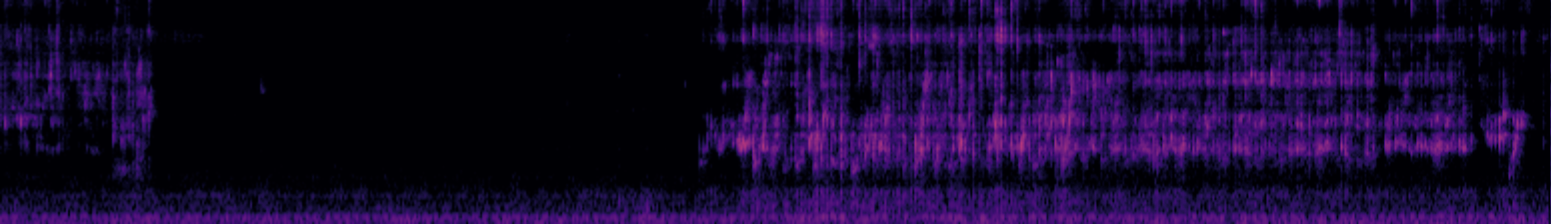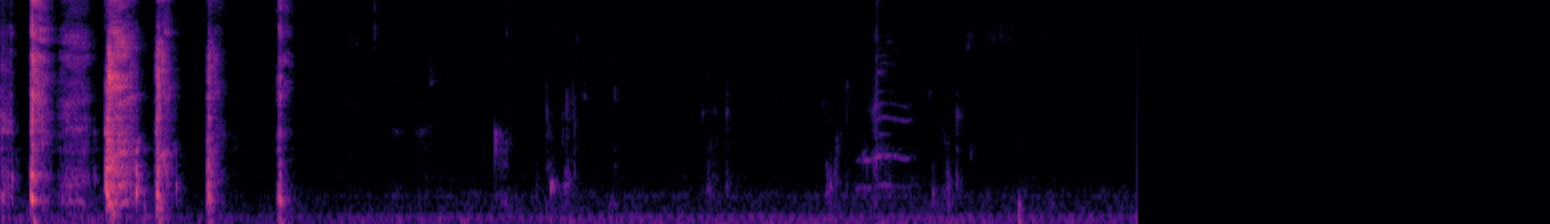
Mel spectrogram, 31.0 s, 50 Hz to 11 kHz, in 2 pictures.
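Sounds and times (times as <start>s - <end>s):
liquid pouring: 0.0s - 1.6s, 7.0s - 15.5s, 19.8s - 21.8s, 22.5s - 23.0s, 23.7s - 25.4s
person coughing: 15.5s - 18.5s.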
